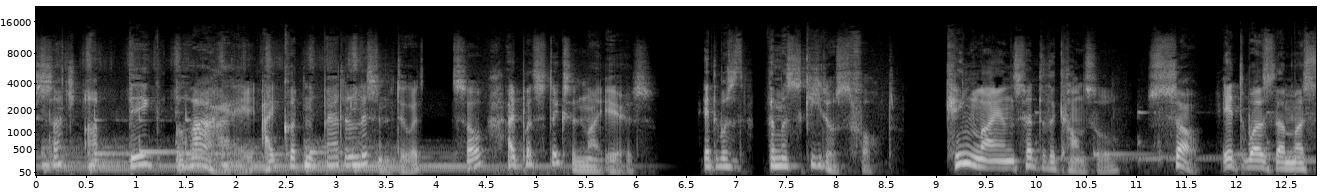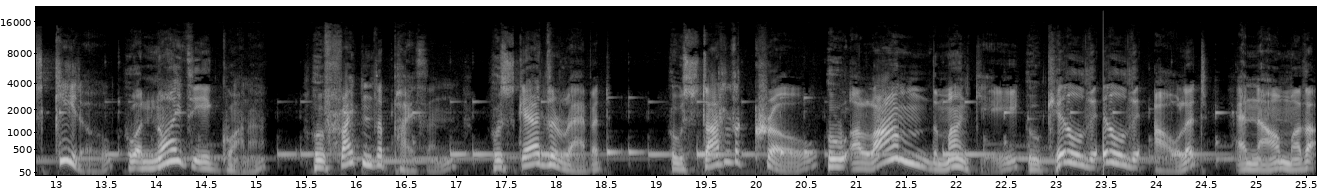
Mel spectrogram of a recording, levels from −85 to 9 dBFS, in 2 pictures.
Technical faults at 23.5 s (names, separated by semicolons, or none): CD skip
